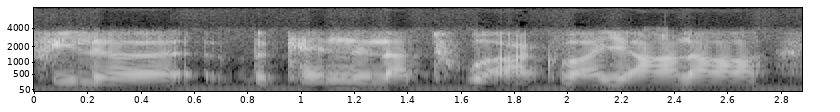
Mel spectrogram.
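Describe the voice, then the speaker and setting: While a man talks, background noise is noticeable throughout. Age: 40s. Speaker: aquarium products distributor. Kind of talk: interview. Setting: phone call. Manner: hesitant, frequent fillers and repetitions.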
